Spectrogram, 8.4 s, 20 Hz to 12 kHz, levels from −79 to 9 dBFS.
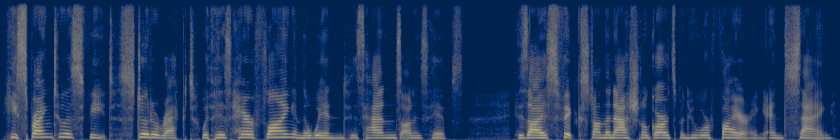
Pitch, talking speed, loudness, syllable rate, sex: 230 Hz, 220 wpm, -20 LUFS, 4.9 syllables/s, female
